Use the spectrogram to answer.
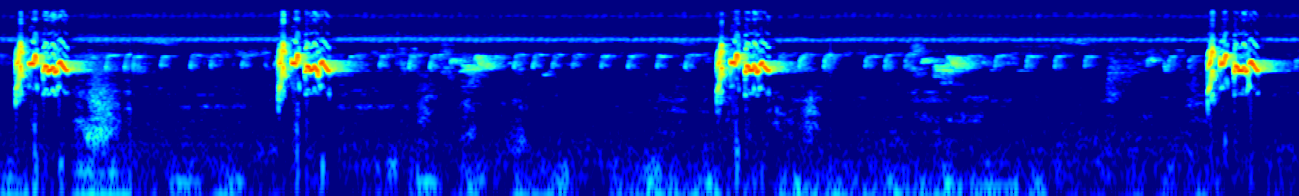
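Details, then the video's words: Sooty-headed bulbul singing as a lure to call the flock: four loud bursts of chattering notes with whistled tails, spaced roughly two to three seconds apart, softer echoing notes between them, over a constant high hum. "Suara Burung Kutilang Gacor, Pikat handal memanggil kawanan"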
